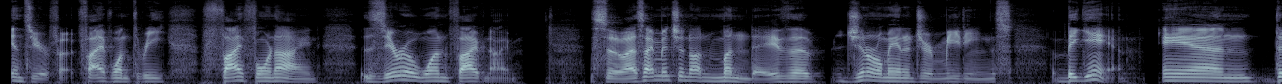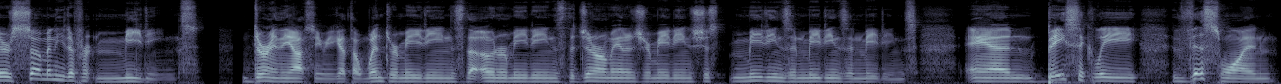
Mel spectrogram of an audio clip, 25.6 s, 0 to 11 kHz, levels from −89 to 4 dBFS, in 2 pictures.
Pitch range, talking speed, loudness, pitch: 110-135 Hz, 110 wpm, -26 LUFS, 120 Hz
